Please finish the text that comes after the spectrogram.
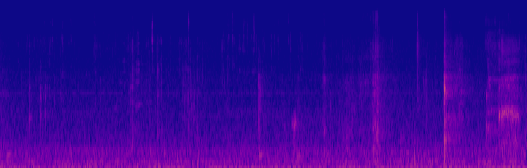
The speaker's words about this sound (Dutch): Oké, ik neem even een slokje water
